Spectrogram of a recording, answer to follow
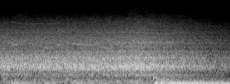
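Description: Outro logo sound effect: a loud, steady rushing whoosh, with a deep low rumble swelling in about a second and a half in.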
